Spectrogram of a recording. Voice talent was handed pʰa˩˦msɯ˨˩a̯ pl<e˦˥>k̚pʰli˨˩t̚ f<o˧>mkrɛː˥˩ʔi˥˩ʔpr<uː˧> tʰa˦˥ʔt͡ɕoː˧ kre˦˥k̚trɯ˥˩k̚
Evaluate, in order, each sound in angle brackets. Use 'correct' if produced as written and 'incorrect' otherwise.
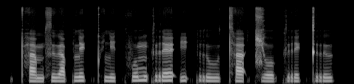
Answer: correct, incorrect: o˥˩, correct

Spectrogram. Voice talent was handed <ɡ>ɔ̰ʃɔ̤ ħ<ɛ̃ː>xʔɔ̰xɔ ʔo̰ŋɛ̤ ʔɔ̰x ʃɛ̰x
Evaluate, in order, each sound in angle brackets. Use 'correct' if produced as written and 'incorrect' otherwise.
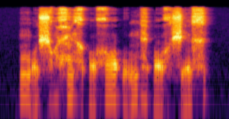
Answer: incorrect: ŋ, incorrect: ɛ̃

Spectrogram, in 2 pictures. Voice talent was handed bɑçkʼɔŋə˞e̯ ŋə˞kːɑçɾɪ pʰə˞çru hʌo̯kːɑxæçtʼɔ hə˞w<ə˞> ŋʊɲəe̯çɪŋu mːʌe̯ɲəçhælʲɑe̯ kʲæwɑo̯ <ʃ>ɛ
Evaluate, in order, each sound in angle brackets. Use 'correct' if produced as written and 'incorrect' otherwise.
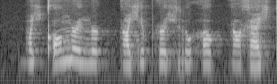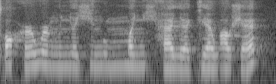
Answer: correct, correct

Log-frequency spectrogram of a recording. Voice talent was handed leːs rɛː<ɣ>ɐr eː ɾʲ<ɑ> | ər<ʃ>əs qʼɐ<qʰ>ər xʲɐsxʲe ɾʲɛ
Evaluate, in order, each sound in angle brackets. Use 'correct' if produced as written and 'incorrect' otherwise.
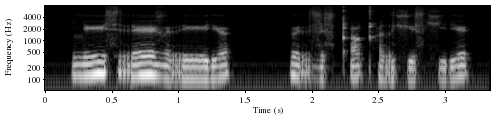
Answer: correct, incorrect: ɐ, incorrect: z, correct

